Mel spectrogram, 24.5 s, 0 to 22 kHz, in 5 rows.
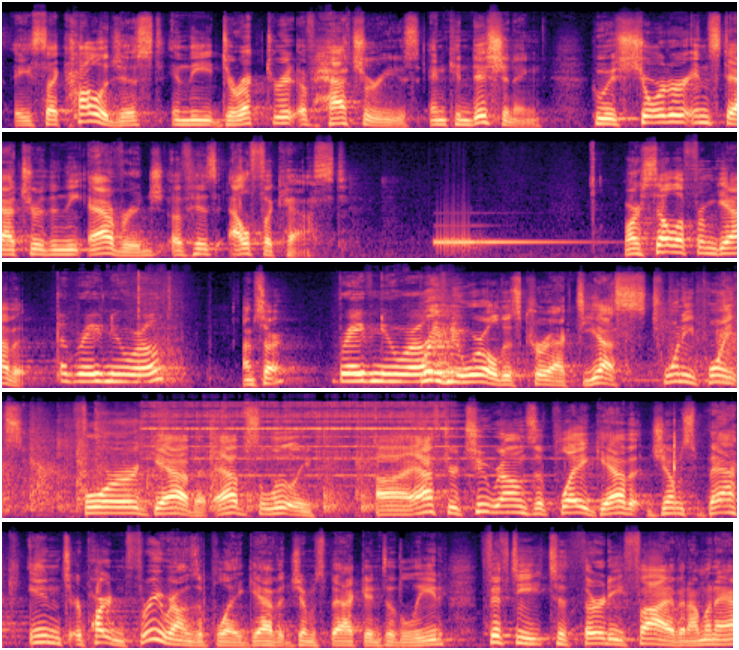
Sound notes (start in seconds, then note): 7.8 ding; 17.0 applause; 17.7 bell ringing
